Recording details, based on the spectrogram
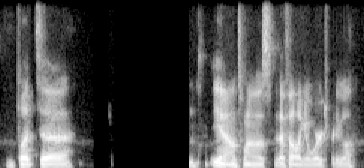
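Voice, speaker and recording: A man's voice: fairly low pitch, slow pace, a bit bright. A man co-hosting a podcast in casual chat, rambling with lots of filler words. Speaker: podcast co-host.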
